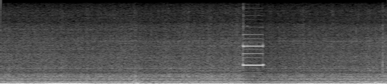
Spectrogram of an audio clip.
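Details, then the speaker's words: Kia Sedona at auction, idling slightly high, OBD scan showing no errors: smooth, even low idle with steady hum and one short scanner beep, no strange noises; normal idle. "todo se ve bastante motor bien limpio, extremadamente amente limpio, cero ruidos extraños"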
